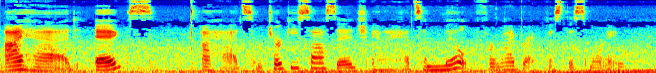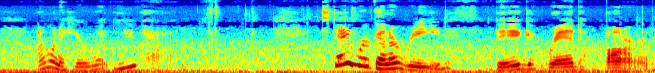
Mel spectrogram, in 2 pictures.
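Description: This woman's voice is fairly low in pitch yet very animated, at a measured pace, with background noise. A middle-aged preschool teacher, she reads a picture book to children in a sing-song voice, sometimes breaking into animal sounds. The recording was made outdoors on a backyard deck using a phone camera held at arm's length.

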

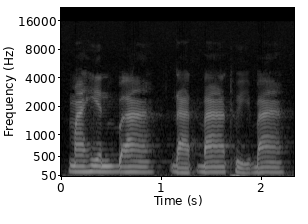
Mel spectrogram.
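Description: A man's voice: medium pitch, flat delivery, slow pace, clean tone. A man teaching a live online language class, reading out student answers and asking the class frequent rhetorical questions. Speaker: Japanese teacher. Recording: long hall reverb.

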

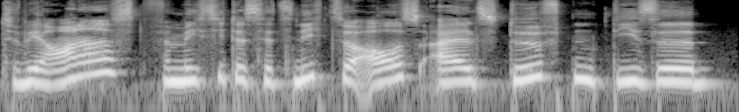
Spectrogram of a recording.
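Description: A woman commenting on a game as she plays, chatty and excitable, breaking into exasperated shouts and swearing. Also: medium pitch, normal speed. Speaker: Let's Play host.

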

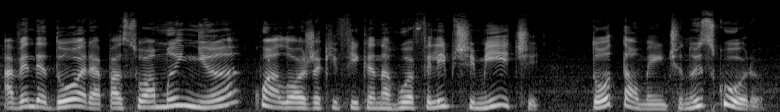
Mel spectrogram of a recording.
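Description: A woman with a Brazilian Portuguese accent reading a scripted news voice-over in a measured, formal way. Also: mid-range voice, animated, slight background noise. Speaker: news reporter. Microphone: studio voice-over.

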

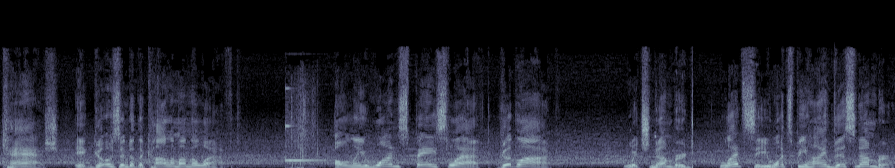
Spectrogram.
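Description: A man's voice: high-pitched, sing-song, a little slow, over music. A man playing an emphatic game show host who guides a contestant with scripted instructions and exclamations. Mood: upbeat. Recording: clear background game noise.

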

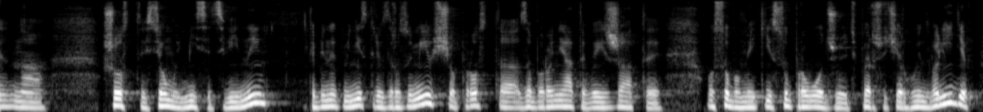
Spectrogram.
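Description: A man's voice: lowish voice, mellow, husky. A man with a Ukrainian accent hosting his own legal channel, explaining new rules in a sarcastic, critical tone with many fillers. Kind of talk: direct-to-camera legal commentary.

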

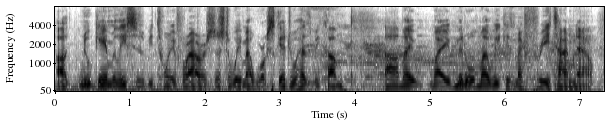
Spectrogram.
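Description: A man giving casual gameplay commentary and channel updates as a streamer, in a loose, halting, informal way. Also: lowish voice, fairly even intonation. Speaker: game streamer and video creator. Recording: clearly noisy game audio behind voice. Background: video game ambience and noise.

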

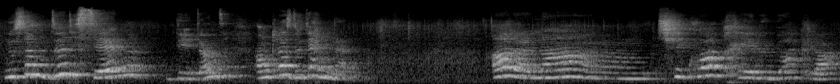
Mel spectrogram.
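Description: A woman presenting a word sketch, briskly correcting her partner. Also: extremely high pitch, very echoey, recorded from a distance, slight background noise, low-quality recording.

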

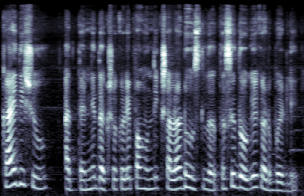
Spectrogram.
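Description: A woman's voice: mid-range voice, a little fast. A woman storyteller narrating a scripted story expressively. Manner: expressive reading.

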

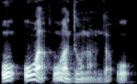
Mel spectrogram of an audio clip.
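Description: A man's voice: low-pitched, animated, fairly quick, creaky, slightly rough, lo-fi sound. A man reading a study text aloud in a casual study-along and thinking aloud in muttered asides. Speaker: language teacher reading aloud.

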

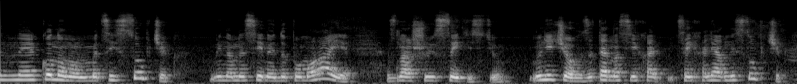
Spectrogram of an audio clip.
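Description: A man narrates his gameplay in a steady chatter, and his voice sounds worn by illness. His tone is mellow and dark, and he turns excitable when the action heats up, repeating short words. Moments of calm talk alternate with bursts of urgency. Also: high voice. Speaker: gaming video creator. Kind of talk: let's-play commentary.

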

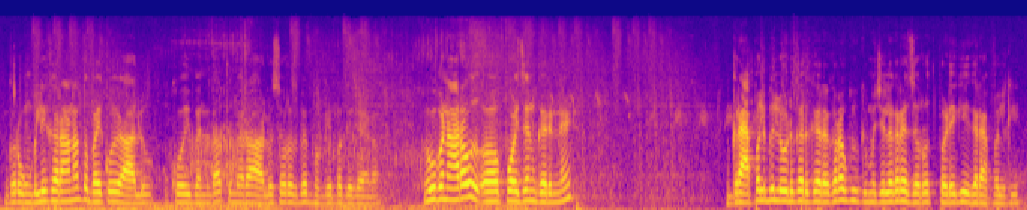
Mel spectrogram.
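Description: A young man chatting casually with a teammate while gaming, giving quick directions and repeating his calls. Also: sits high. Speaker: gamer streamer. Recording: faint background noise.

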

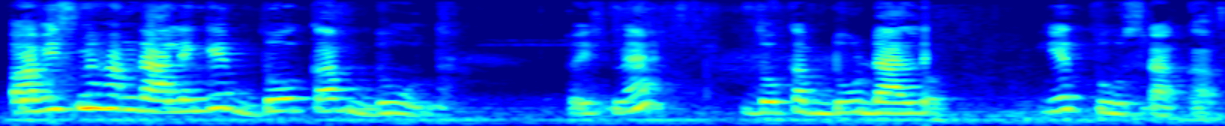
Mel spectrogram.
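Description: A slightly slow, higher-pitched female voice comes with a touch of hiss or hum. She's a cooking channel host showing a home cooking process in her own kitchen, explaining things plainly step by step with many a "dekhiye."

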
